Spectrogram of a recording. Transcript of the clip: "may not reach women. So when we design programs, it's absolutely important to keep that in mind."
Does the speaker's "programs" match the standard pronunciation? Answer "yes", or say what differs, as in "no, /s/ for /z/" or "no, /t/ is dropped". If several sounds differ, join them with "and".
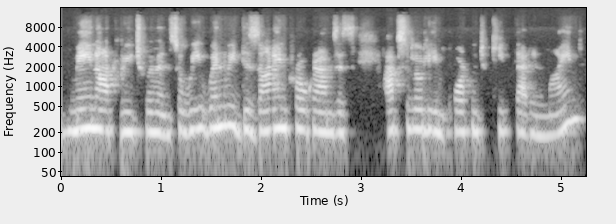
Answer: yes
